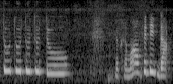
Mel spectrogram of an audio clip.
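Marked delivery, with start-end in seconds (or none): 0.0-1.4 tout, tout, tout, aigu et plus fort en chantonnant; répéter en jouant avec le bébé; parler bébé. Real, not acted. Maman joue avec bébé. (maman taquine sa fille, voix aiguë joueuse)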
